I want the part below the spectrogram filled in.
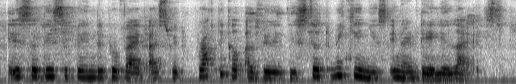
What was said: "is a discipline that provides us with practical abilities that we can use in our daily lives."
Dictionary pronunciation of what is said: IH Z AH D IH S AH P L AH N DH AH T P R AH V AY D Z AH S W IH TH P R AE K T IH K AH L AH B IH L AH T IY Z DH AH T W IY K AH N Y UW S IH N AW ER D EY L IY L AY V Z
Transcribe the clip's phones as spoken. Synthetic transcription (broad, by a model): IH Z AH D IH S AH P L AH N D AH T P R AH V AY D AH S W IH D P R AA K T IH K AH L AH B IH L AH T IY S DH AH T W IY K AH N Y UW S IH N AW ER D EY L IY L AY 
